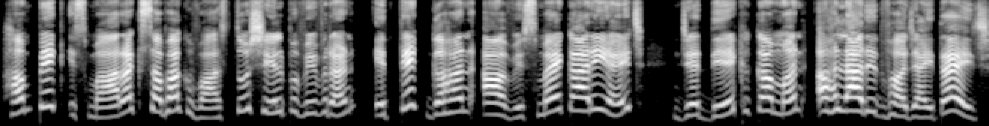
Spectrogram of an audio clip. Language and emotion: Maithili, happy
